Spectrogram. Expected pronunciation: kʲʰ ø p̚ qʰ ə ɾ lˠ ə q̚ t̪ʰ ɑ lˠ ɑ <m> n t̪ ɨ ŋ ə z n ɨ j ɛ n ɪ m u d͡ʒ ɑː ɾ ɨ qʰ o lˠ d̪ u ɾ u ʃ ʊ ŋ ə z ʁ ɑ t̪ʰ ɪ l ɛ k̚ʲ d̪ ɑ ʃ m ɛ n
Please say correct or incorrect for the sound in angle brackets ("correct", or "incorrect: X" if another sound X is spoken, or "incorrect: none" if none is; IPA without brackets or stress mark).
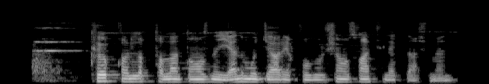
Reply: incorrect: none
